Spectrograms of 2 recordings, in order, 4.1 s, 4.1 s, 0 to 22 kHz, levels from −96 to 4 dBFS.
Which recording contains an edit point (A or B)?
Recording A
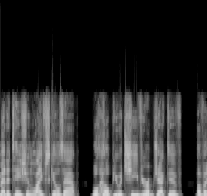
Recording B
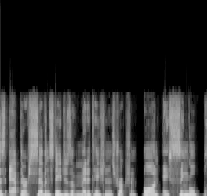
B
